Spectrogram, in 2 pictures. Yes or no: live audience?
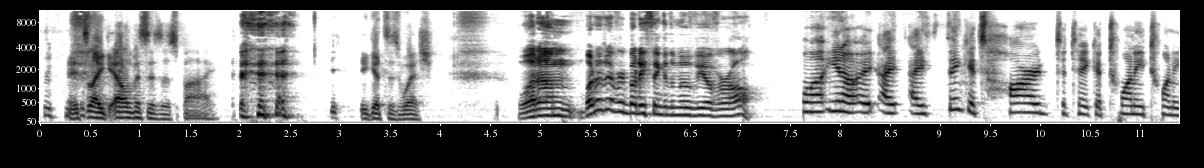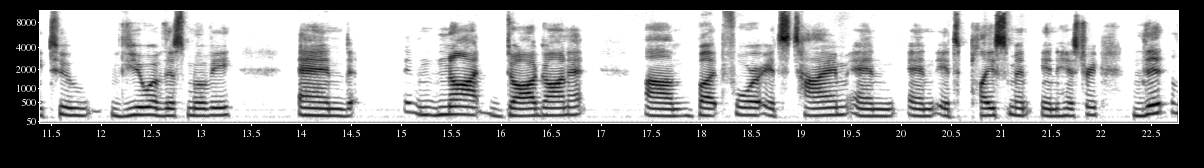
no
